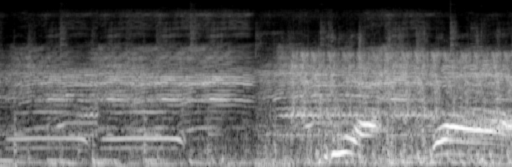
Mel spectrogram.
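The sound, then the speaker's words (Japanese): A sheep bleats several times, loud, quavering calls, first a steady wavering run and then a few rising, drawn-out bleats, with a busy, noisy background underneath, as it goes for a person's throat. “羊、この人の喉を噛んではいけないっす。 今度は羊が。”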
